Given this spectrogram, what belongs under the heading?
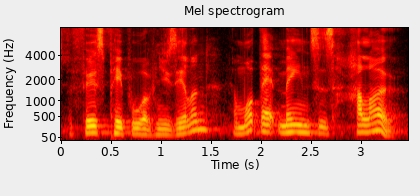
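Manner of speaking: usual speaking voice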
